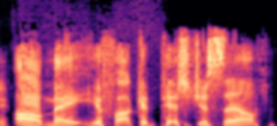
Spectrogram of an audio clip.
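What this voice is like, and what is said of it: Put-on Australian accent. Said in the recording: “Was that a solid accent? ... Oh, is that from Australia?”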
